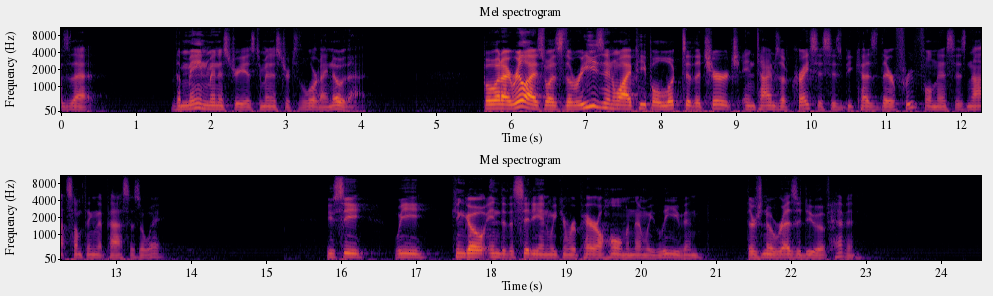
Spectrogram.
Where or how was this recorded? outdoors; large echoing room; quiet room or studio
large echoing room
